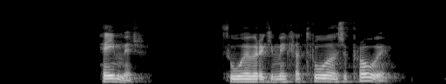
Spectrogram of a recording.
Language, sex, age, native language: Icelandic, male, 30-39, Icelandic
